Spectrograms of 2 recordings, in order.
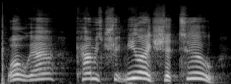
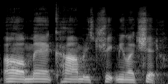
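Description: First: Much higher, louder, overeager squeaky voice; mock eager comic. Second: Said in the usual way. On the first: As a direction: parody a needy comic who relates to everything. Plays second eager comic.

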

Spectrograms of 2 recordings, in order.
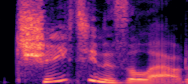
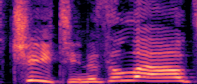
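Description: First: Cool agreement in an everyday pitch; restrained, matter-of-fact agreement; agreeing. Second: Very high, emphatic official's voice; CHEATING IS ALLOWED pitched high, as a ruling; insistent vice principal. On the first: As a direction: concede the point evenly, without raising the voice. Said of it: "agreed Friday". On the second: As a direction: insist on it as an indignant school official. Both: A narrator's reading.

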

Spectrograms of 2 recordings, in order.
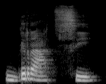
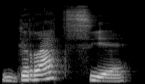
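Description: First: "grazie" with the final e dropped, ending in -zee; foreigners' mispronunciation. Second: "Grazie" with both final vowels sounded, i then e; correct Italian pronunciation. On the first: Retold or imitated. Teacher shows foreigners' mistake, "grazie" without its last vowel. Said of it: "Many foreigners often say". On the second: Shown as a demonstration. Teacher corrects foreigners' mistake, "Grazie" with every vowel sounded. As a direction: say "Grazie" fully, ending in a clear -tsee-eh. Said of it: "This is Italian".

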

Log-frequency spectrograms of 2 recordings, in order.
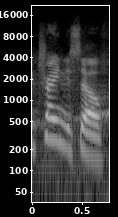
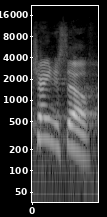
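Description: First: Said in the usual way. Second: Louder, with a punch on Train; said like you mean it. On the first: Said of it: "Look at your neighbor, say". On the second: Shown as a demonstration. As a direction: hit "Train" firm and loud, like you mean it. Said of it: "say it like you mean it".

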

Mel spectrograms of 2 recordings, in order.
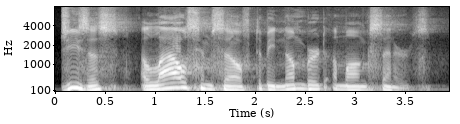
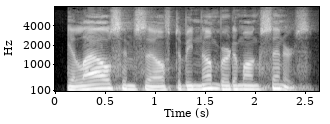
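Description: First: Deliberate reading, spacing out the phrases; slow reading. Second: Flowing reading in one phrase; straight read-through. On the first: Preacher reading a hard passage for listeners, slow reading. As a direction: set each phrase apart as you read. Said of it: "I'm gonna read it slowly". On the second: Preacher rereading the passage without commentary, straight read-through. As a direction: carry the sentence through without breaks. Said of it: "read it again without the commentary". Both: Real, not acted.

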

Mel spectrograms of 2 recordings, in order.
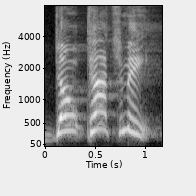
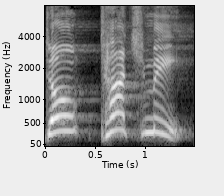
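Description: First: Sharp yelled out; mock yell. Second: Loud, slow, drawn-out yell; louder slow yell. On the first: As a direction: snap it at him like an offended stranger. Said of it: "she yelled out". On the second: Retold or imitated. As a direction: yell it out to the whole plane. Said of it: "I'm not yelling loud enough".

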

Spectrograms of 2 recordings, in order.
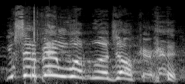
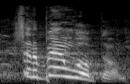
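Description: First: Mock scolding. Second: Laughing. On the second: Real, not acted. Laughs repeating the line.

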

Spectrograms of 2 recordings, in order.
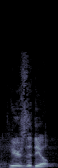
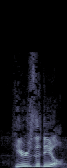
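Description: First: Said in the usual way. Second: Here's the deal with deal punched high and loud; louder first take. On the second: Shown as a demonstration. Preacher to students, punching deal. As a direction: hit deal hard the first time.

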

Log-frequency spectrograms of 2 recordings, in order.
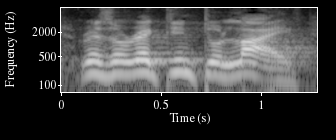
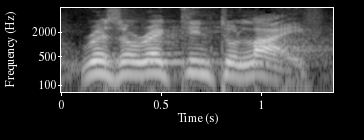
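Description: Both takes have the same delivery.

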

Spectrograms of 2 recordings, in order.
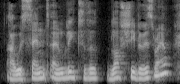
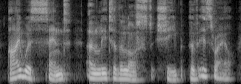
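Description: First: "Israel" lifted in a questioning rise. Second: Flat statement, falling at the end; plain statement. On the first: Speaker rereading Jesus' reply as a possible question. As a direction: let "Israel" lift as if asking. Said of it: "a little inflection there". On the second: Speaker reading Jesus' reply as a plain statement. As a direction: say it as a firm statement. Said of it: "whether that was a statement or a question". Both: Shown as a demonstration.

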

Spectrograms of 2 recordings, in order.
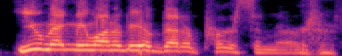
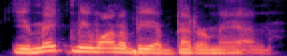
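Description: First: Heartfelt joke to his friend Meredith; playful twist on the quote. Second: A touch louder, lightly voiced movie grump; a hint of a grumpy man's heartfelt line; Jack Nicholson impersonation. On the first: Acted. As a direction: swap the line to personal with a grin. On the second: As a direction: lightly imitate a gruff movie star confessing. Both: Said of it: "I'll do my Jack Nicholson impersonation".

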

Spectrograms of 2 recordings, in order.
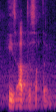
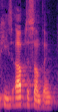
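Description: First: Soft, knowing hush. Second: Said in the usual way. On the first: Shown as a demonstration. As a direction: drop it to a secret.

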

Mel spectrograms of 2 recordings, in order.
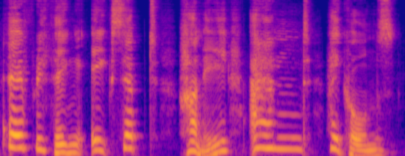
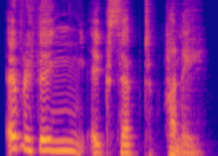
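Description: First: High, emphatic character correction; high-pitched insistent tiger; self-assured tiger. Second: High-pitched, breezy correction; high character voice, unbothered; self-assured tiger. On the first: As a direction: stretch out the added exception as a stubborn tiger. Tigger amends his claim emphatically. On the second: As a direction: toss it off as a confident story tiger. Tigger corrects Pooh airily. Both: A narrator's reading.

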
